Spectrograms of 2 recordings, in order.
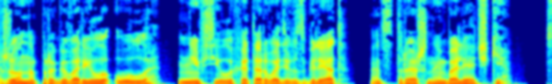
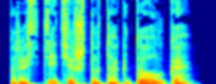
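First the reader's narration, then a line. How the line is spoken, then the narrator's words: Woman whispering. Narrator (Russian): прошептала она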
